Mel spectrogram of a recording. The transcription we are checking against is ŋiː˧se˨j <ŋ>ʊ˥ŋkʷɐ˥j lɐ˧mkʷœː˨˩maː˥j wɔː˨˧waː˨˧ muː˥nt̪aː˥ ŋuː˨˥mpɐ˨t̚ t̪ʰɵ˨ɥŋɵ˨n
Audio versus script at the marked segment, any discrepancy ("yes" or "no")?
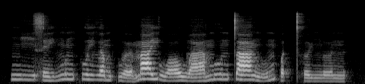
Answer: no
